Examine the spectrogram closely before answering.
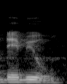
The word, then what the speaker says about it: debut: मतलब made her first डेब्यू उन्होंने eight international level. First appearance का मतलब इधर डेब्यू भी लिख सकते, DEBUT साइलेंट है।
